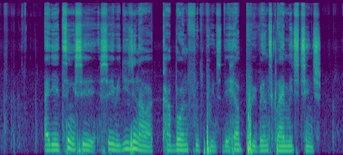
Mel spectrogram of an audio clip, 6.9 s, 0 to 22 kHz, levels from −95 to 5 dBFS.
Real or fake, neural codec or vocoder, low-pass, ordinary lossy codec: real; none; none; none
